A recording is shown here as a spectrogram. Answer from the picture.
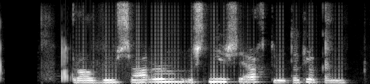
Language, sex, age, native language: Icelandic, male, 13, Icelandic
